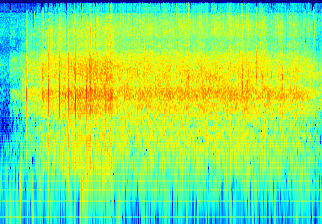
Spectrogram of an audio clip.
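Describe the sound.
Audience applause welcoming a speaker to a retro-computing talk about the Acorn Archimedes computer, a steady wash of clapping that rises within the first second and holds evenly at a moderate level until the end.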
